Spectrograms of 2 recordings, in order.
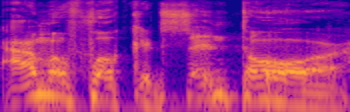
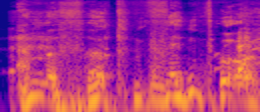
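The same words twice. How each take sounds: First: The impression is spoken with only a slight lisp. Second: The impression is spoken with a strong lisp. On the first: The speaker calls it wrong. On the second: The speaker calls it right.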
